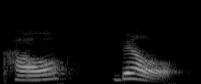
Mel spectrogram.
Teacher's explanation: the tongue is relaxed and it touches right behind the upper teeth and it stays there so the American L is prolonged it's softer and longer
